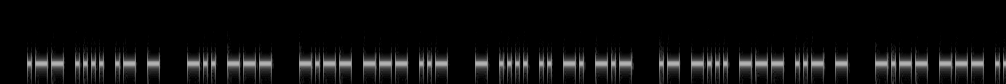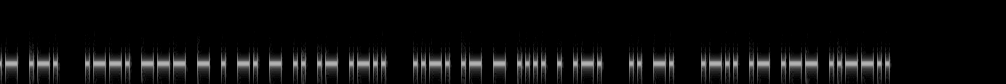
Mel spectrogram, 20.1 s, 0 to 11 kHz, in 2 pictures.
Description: Morse code, heard as a keyed tone, about 30 wpm, 700 Hz. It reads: WHAT DO YOU THINK ABOUT YOUR POTENTIAL FATHER IN LAW?
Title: Sentences from Top 1000 Words - Review Part 4 - 30wpm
